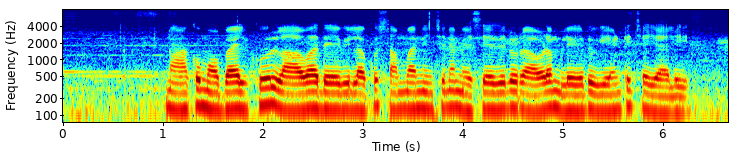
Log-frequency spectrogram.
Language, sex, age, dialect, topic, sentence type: Telugu, male, 18-24, Utterandhra, banking, question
